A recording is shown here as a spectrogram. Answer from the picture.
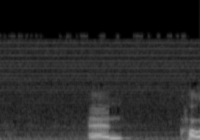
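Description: Steady electrical mains hum from the sound system, with a man's voice saying one short word about a second in and speech starting again near the end.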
